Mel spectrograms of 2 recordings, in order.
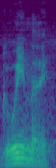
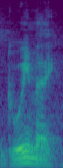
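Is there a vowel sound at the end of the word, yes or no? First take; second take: yes; yes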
